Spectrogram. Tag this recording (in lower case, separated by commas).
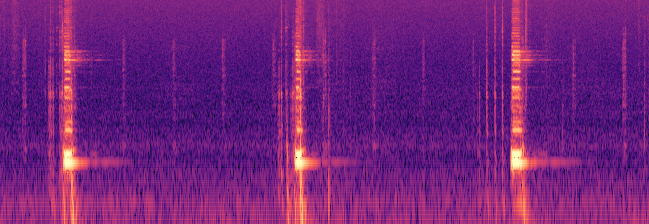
car, alarm, honking, vehicle, motor vehicle (road)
